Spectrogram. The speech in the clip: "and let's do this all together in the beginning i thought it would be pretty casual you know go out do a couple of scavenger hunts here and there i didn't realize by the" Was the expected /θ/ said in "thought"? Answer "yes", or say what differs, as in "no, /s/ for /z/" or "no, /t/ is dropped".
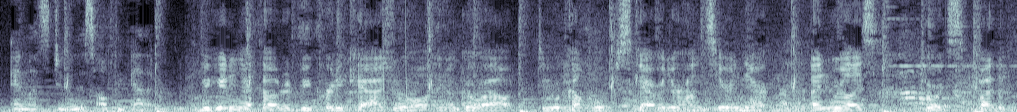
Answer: yes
